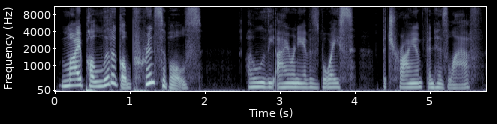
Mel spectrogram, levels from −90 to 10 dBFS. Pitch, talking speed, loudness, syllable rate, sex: 175 Hz, 145 wpm, -21 LUFS, 4.8 syllables/s, female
